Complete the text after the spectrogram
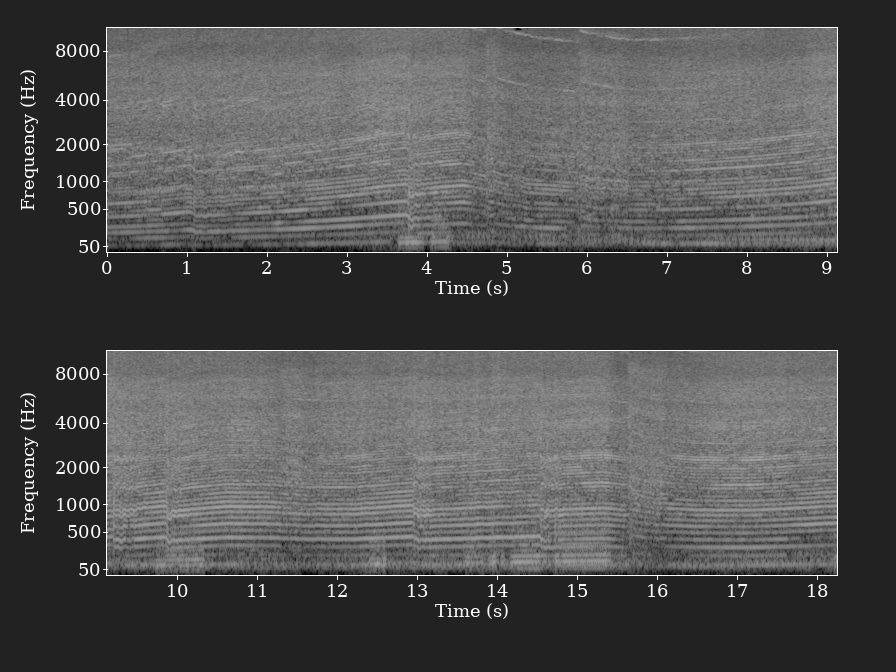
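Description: A racing car engine whines loudly, rising in pitch and dropping sharply with each gear change.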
